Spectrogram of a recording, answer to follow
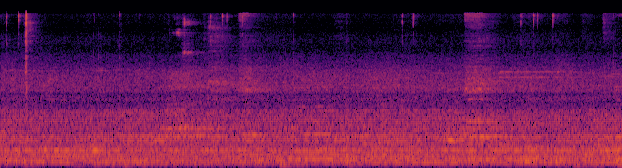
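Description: Faint computer mouse and keyboard clicks over steady room noise, with one sharper click about a quarter second in.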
